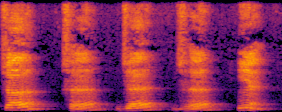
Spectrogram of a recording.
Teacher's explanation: च वर्ग की बात करते हैं तो च वर्ग का उच्चारण स्थान क्या होता है, तालु होता है। क्योंकि च वर्ग का उच्चारण जब करते हैं तो प्रत्येक वर्ग का उच्चारण करते समय जिह्वा तालु से स्पर्श करती है। च, छ, ज, झ, य, इसलिए इन्हें तालव्य वर्ण भी कहा जाता है।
